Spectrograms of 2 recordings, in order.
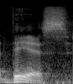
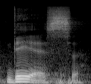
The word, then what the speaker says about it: DS: y analiza las imágenes de la nube Citroën, que se llama DS. DS, pero pronunciado, una palabra, digamos unas siglas pronunciadas a la francesa, significan diosa.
